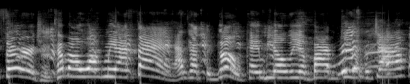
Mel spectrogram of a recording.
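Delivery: high, loud urging, half laughing; laughing high demand; pushy hurry. Retold or imitated. Hurrying husband to walk her.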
